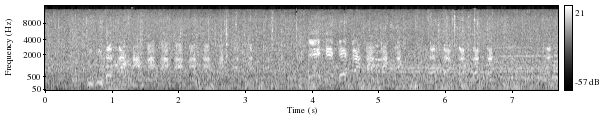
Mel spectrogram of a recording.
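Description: A man shouts loudly and angrily.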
